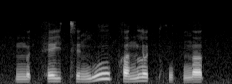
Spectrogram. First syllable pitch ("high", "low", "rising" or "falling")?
low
